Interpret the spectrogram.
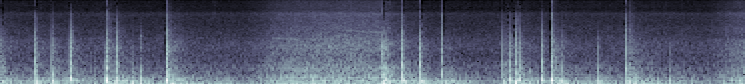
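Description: Aerial firework shells bursting: a rapid series of sharp bangs that come in clusters, several in quick succession about a second in and again around three to four seconds in.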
